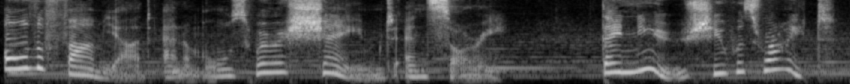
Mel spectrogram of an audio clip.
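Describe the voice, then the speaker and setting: A woman's voice: sits high, huge pitch swings, slow pace. A woman narrating a scripted children's bedtime story as the storyteller. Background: background music.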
